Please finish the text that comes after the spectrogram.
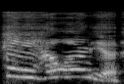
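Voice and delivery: sky-high squeaky put-on greeting; a cartoonishly high, insincere hello; fake enthusiasm. Shown as a demonstration. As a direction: overdo the cheer so it sounds fake. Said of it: "you don't wanna fake it".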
